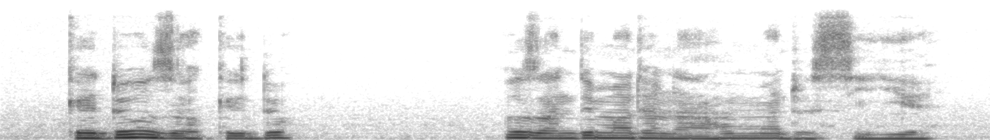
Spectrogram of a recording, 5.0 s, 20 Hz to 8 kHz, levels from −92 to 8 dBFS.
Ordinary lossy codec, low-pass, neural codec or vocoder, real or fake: none; 7.2 kHz; vocoder, 44.1 kHz, 128 mel bands every 256 samples, BigVGAN v2; fake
